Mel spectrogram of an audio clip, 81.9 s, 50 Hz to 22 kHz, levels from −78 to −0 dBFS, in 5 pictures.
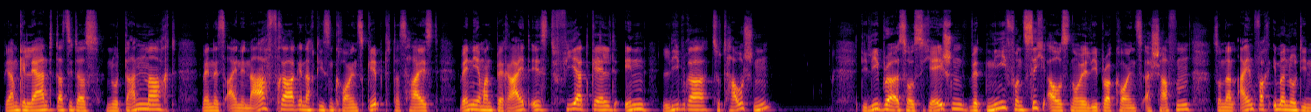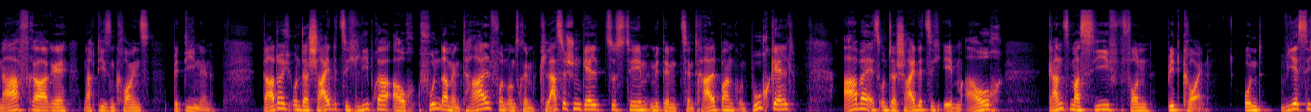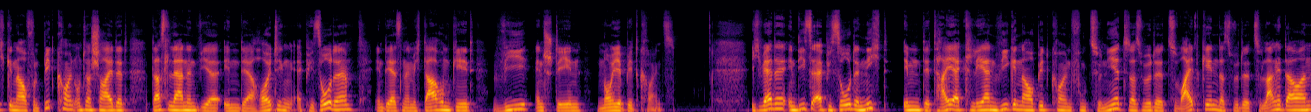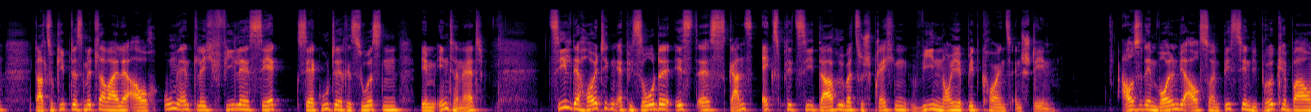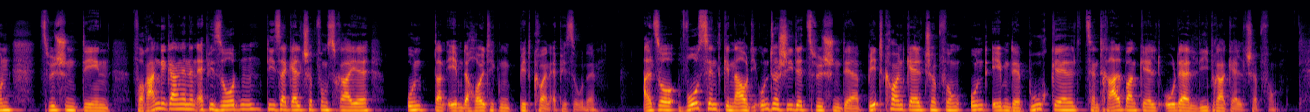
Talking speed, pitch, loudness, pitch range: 140 wpm, 135 Hz, -19 LUFS, 115-150 Hz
